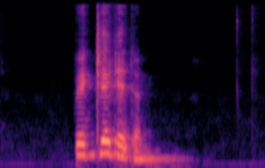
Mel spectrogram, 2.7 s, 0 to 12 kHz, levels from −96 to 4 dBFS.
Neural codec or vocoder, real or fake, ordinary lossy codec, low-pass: codec, 24 kHz, 1 kbps, SNAC; fake; AAC, 48 kbps; 10.8 kHz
